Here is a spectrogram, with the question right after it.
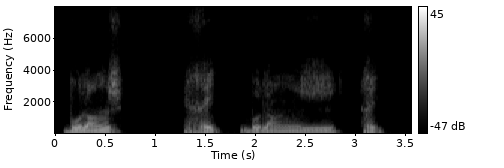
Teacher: las E cuando están entre dos consonantes, prácticamente no se escuchan, son como mudas. Entonces, como tip, sería directo a la boulange y directo vamos a la R, porque digamos, no existe esa E. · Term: E muda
